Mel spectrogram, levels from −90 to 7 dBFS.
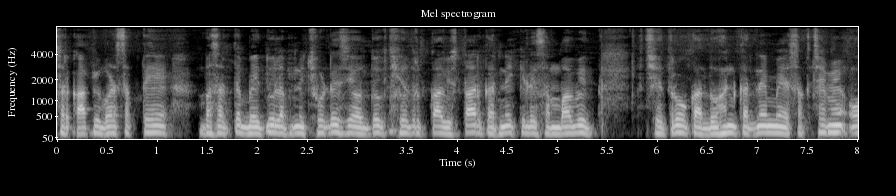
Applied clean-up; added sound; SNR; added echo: neural mask model Resemble Enhance denoiser.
